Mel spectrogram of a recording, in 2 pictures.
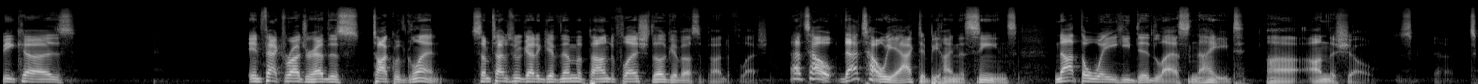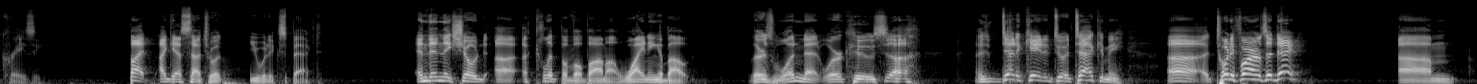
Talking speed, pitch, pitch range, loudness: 170 wpm, 120 Hz, 90-140 Hz, -19 LUFS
